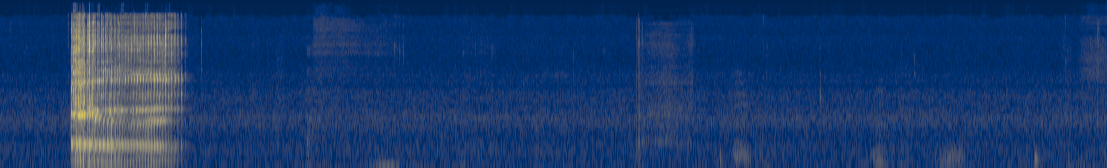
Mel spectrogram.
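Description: One loud, long, voiced burp followed by faint small sounds and quiet room noise; an ordinary belch.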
